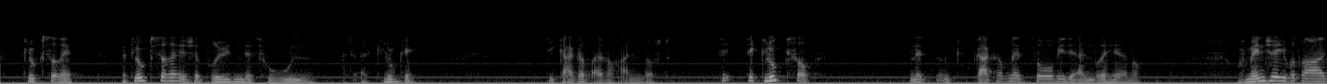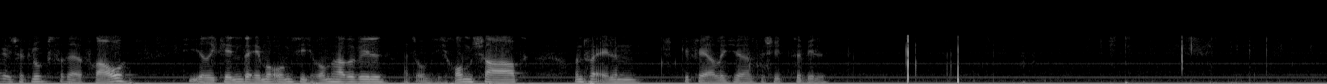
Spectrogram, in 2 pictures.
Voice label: glucksere, schwaebisch

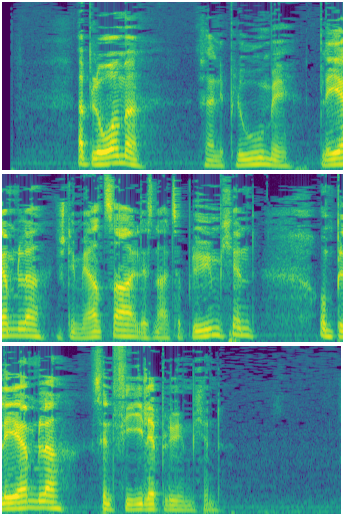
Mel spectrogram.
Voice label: bloama, schwaebisch

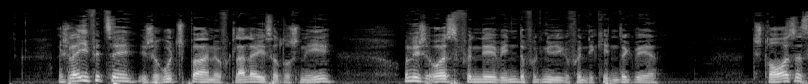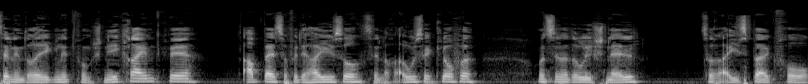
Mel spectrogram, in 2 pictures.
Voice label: schleifetsa, schwaebisch

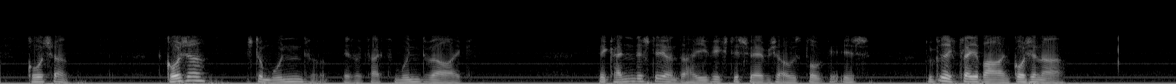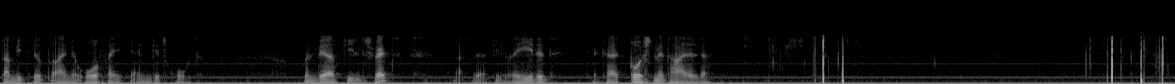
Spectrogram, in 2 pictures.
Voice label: goscha, schwaebisch

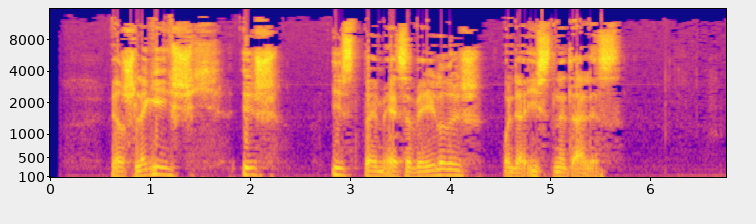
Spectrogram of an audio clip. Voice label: "schleggich", schwaebisch; Wer schleggich ist, ist beim Essen wählerisch, isst nicht alles.

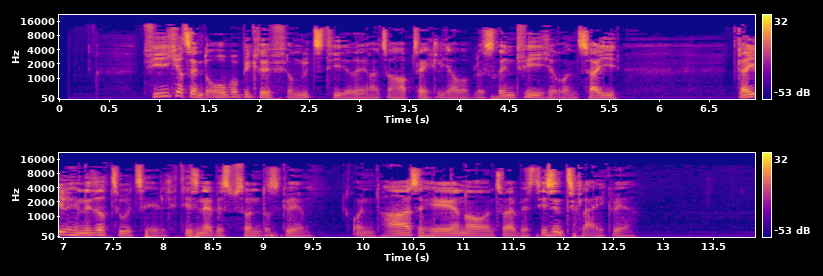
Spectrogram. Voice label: viecher, schwaebisch

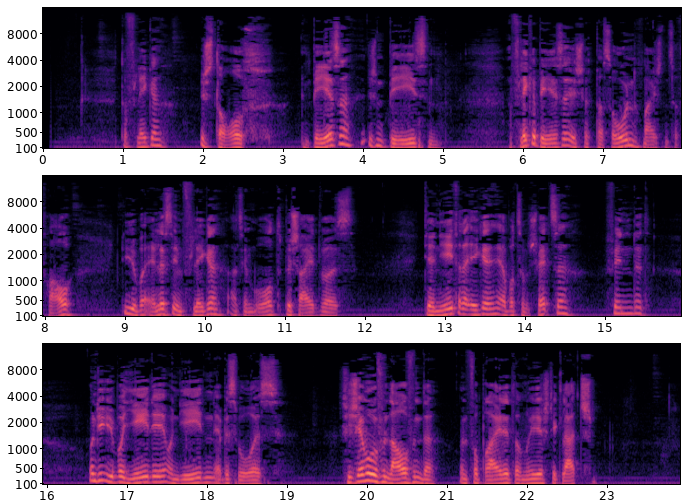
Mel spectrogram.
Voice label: fleckabeasa, schwaebisch

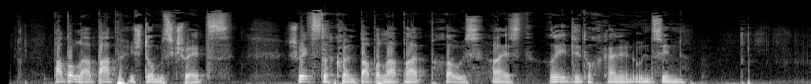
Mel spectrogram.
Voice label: babberlabb, schwaebisch; Babberlababb ist dummes Geschwätz; schwätz‘ doch koan Babberlabb raus = rede doch keinen Unsinn

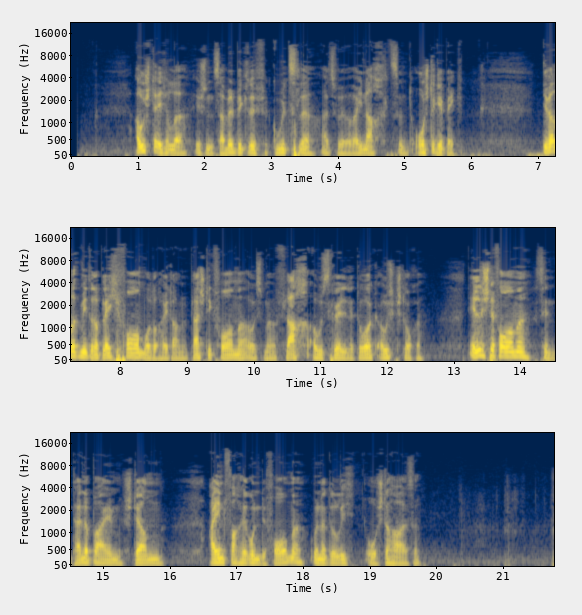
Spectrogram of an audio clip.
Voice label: "ausstecherla", schwaebisch; Ausstecherla ist ein Sammelbegriff für Guatsla, also Weihnachts- und Ostergebäck.

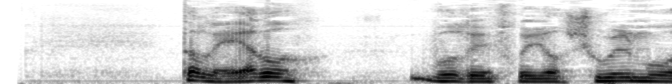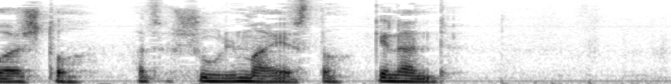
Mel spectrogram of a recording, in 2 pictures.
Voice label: "schualmoaschter", schwaebisch; Der Lehrer wurde früher Schualmoaschter – Schulmeister genannt

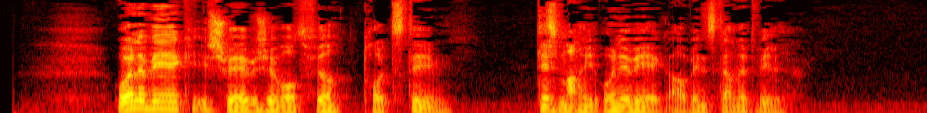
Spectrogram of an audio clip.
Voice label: oaneweg, schwaebisch

